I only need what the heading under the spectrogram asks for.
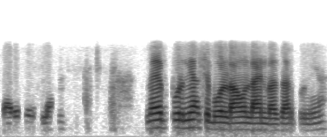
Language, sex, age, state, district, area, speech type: Urdu, male, 18-30, Bihar, Purnia, rural, conversation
